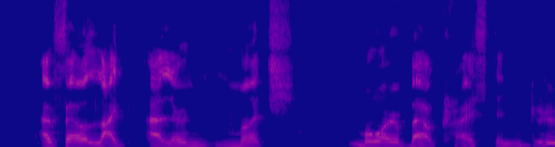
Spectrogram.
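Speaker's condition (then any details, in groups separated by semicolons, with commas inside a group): Cerebral palsy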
